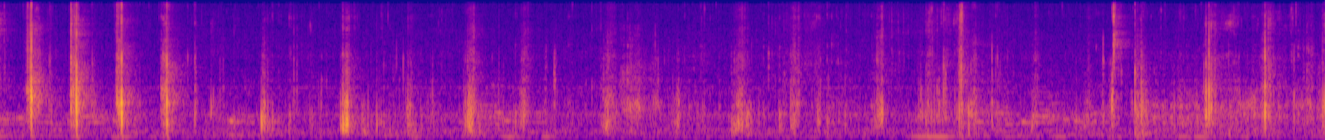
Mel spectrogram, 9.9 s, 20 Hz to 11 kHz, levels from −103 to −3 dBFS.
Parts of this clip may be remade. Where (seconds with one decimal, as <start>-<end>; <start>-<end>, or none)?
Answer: none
